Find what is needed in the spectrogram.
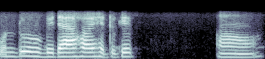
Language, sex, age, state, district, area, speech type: Assamese, female, 30-45, Assam, Charaideo, rural, conversation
